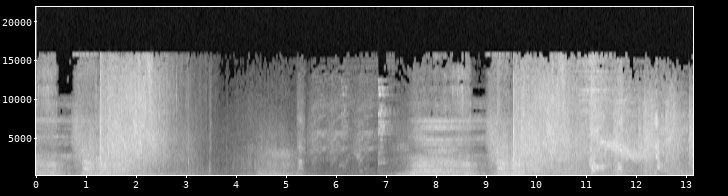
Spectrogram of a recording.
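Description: Magic blasts whoosh and boom in bursts.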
